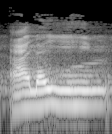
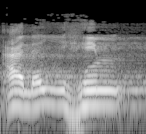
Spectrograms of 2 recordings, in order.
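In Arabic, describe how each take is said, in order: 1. صوت الهاء وحركته ضعيفان. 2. الهاء فيها نفَس، وحركتها مجهورة تماما. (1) "ما تقول عليهم" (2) "تدفع نفس الهاء وتنزل الفك عند كسرة الهاء"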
